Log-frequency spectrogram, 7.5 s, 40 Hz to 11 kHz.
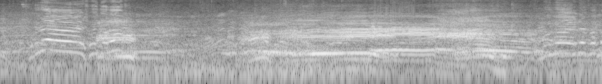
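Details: Sahiwal bull at a cattle market in Natore, Bangladesh, in February 2025, as a farmer shops for one: a long, drawn-out low moo lasting about three seconds, over busy crowd voices, price bargaining and background music.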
